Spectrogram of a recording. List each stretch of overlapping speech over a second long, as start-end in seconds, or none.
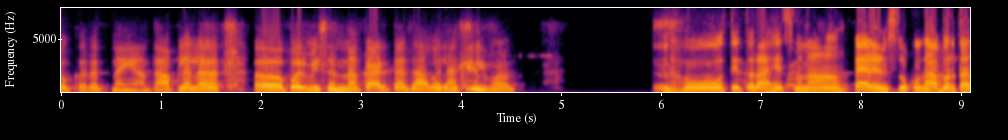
6.2-7.6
